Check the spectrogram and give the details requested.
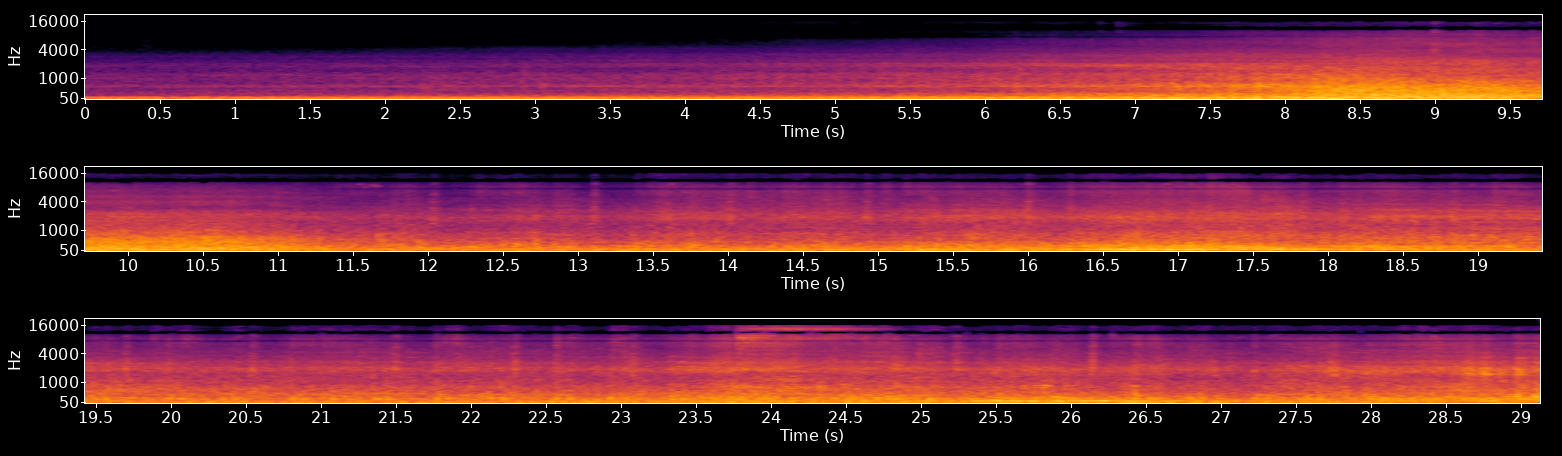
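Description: BNSF freight train passing: the diesel locomotives grow louder to a peak about eight to ten seconds in, then the intermodal cars roll by with a steady rumble and clickety-clack of wheels over the rail joints. A brief wheel squeal comes about three quarters of the way through.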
